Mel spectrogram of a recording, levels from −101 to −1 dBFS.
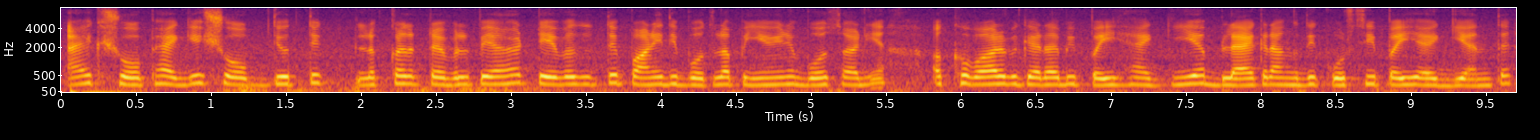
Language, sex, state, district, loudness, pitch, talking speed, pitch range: Punjabi, female, Punjab, Pathankot, -16 LUFS, 215 Hz, 235 wpm, 200-225 Hz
